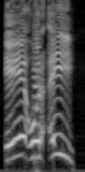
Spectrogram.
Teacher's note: ए और ऐ, इन दोनों वर्णों का उच्चारण स्थान होगा कंठ तालु।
